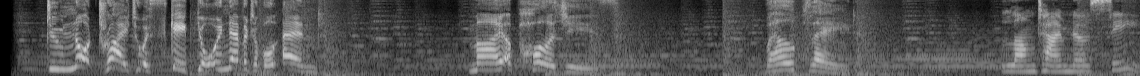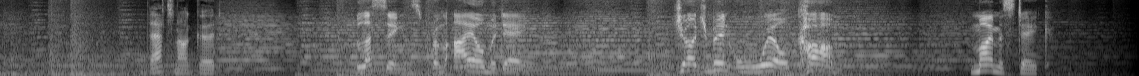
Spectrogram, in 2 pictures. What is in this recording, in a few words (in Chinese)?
中年-英语-女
